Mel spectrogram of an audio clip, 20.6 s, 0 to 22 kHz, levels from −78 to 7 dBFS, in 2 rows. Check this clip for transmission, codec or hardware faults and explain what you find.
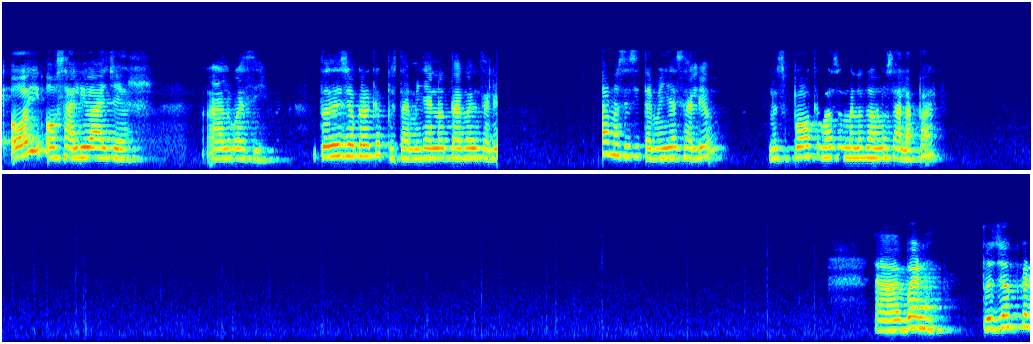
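Three faults turn up in this speech clip: an echo leak, an audio dropout to silence, and a background dip caused by echo-canceller gating.

From 1.36 to 1.83 s a very faint delayed copy of the speech trails the original by about 369 ms. The likely cause is an echo leak: a far-end loudspeaker's sound reached that side's microphone, slipped past its echo canceller, and was sent back as a weak repeat.

From 4.94 to 6.00 s the audio cuts to silence for about 1.06 s, with no room tone, then resumes mid-flow. This is likely an audio dropout to silence: the input was lost while the recorder kept writing silence, so that stretch of speech is gone.

From 7.23 to 7.57 s the background is gated by the echo canceller. The canceller clamped the microphone while the loudspeaker was active, so the room sound sinks by up to about 9 dB for roughly a third of a second before recovering.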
